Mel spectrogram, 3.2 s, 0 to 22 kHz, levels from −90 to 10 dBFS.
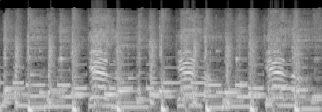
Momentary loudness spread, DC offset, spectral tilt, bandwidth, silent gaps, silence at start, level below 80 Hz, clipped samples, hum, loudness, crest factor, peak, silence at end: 5 LU; under 0.1%; -3 dB/octave; 17.5 kHz; none; 0 s; -18 dBFS; 0.3%; none; -7 LUFS; 8 dB; 0 dBFS; 0 s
